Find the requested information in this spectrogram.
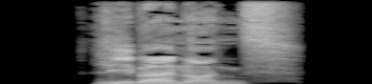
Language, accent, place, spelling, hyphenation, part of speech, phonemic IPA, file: German, Germany, Berlin, Libanons, Li‧ba‧nons, proper noun, /ˈliːbanɔns/, De-Libanons.ogg
- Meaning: genitive singular of Libanon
